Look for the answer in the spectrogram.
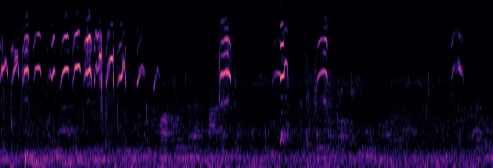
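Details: Collared falconets during hunting training. A quick series of shrill, high, sharply rising-and-falling notes, about a dozen packed into the first two seconds, then three or four isolated similar notes spaced about a second apart. Low murmuring background.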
